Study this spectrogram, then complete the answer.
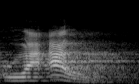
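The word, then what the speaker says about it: גאל: En los textos que hemos leído en Números 35, 19, la palabra vengador proviene de una palabra hebrea que se pronuncia en castellano Gaal, doble A, Gaal, que significa cercano.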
